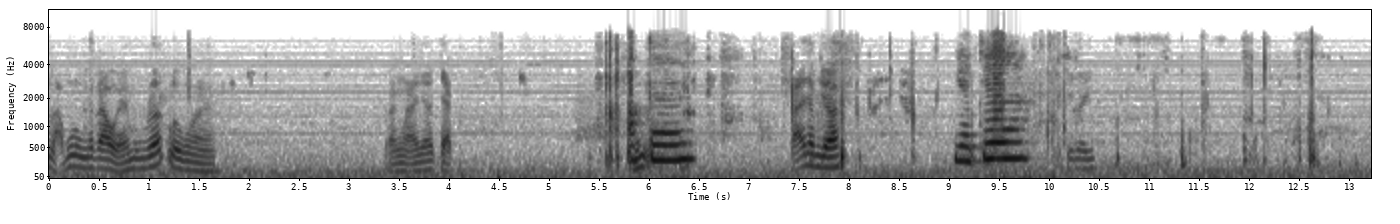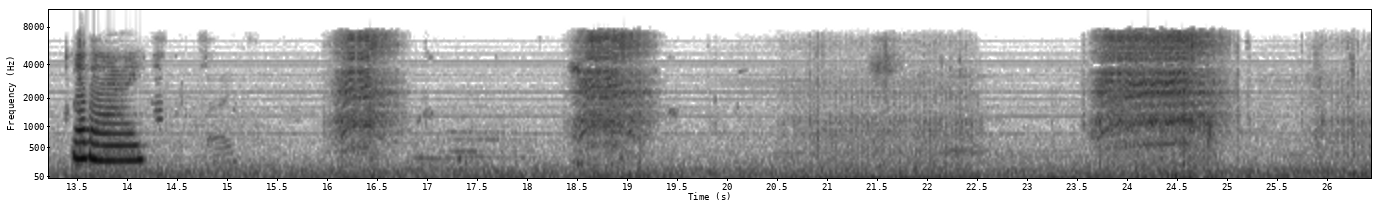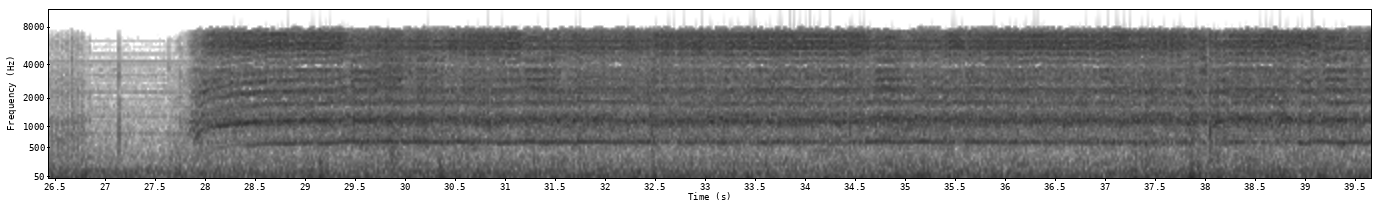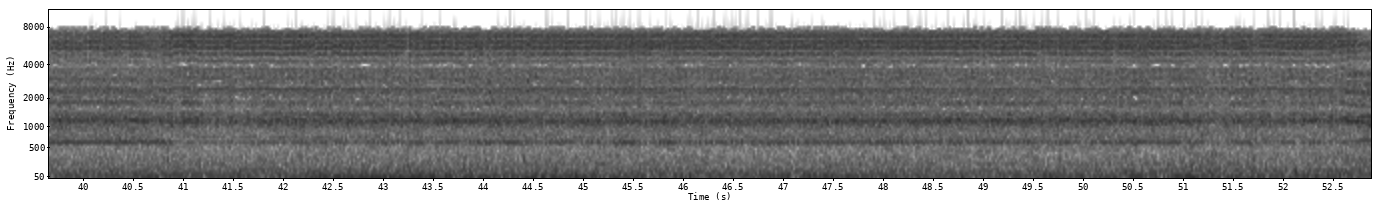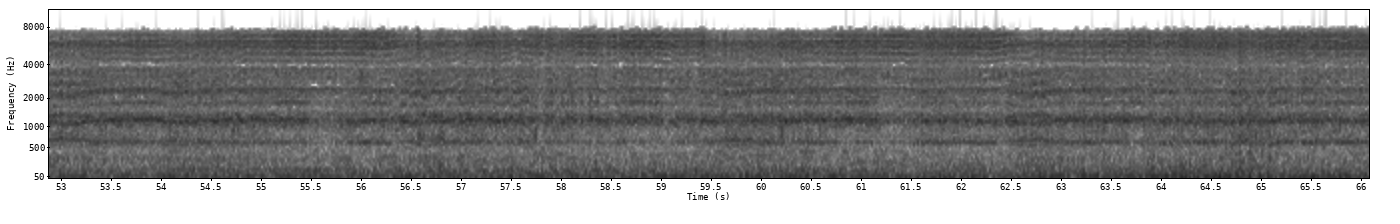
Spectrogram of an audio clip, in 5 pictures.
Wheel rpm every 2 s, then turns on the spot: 0, 0, 0, 0, 0, 0, 0, 0, 20, 40, 20, 20, 60, 20, 140, 160, 160, 160, 160, 160, 160, 160, 160, 160, 160, 160, 160, 160, 160, 160, 160, 160, 160.
20-22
